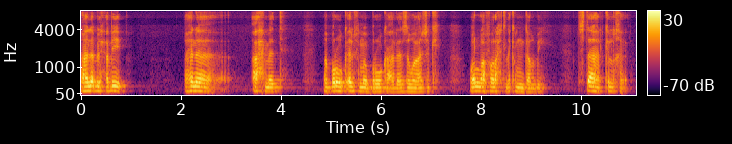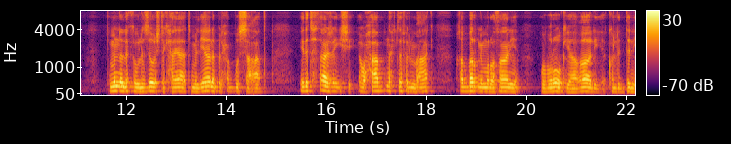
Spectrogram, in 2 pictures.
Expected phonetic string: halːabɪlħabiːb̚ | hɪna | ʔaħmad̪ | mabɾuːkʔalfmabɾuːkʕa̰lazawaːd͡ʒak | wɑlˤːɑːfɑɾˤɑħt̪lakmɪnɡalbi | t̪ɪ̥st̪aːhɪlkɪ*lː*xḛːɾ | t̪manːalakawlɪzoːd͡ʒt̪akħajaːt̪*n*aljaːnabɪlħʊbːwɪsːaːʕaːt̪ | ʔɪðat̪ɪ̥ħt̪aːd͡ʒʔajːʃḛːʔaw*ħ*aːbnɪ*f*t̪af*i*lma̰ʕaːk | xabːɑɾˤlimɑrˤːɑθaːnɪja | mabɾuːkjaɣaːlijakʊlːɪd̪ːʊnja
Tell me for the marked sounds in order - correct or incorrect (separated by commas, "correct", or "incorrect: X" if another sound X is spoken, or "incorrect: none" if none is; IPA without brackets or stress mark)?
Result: correct, incorrect: m, correct, incorrect: ħ, incorrect: ɪ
